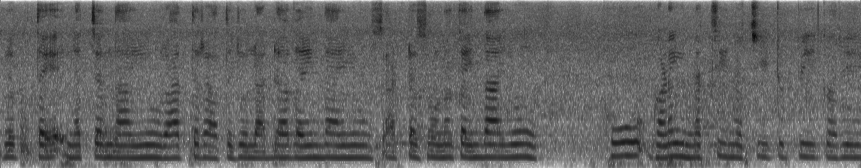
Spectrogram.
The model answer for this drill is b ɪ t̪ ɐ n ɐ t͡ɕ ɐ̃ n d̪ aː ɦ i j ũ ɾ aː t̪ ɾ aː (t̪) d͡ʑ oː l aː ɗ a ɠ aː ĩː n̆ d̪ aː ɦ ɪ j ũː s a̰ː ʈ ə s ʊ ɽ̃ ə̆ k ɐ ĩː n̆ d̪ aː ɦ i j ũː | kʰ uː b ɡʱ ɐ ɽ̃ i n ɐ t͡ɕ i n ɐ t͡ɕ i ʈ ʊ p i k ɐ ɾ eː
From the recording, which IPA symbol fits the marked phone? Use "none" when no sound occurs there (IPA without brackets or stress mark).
t̪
